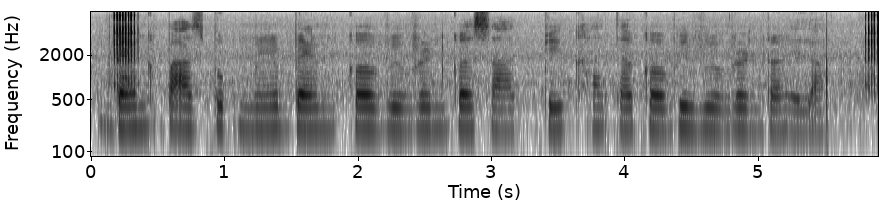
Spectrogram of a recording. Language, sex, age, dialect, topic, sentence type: Bhojpuri, male, 25-30, Western, banking, statement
